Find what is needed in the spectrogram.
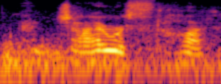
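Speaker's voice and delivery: usual speaking voice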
